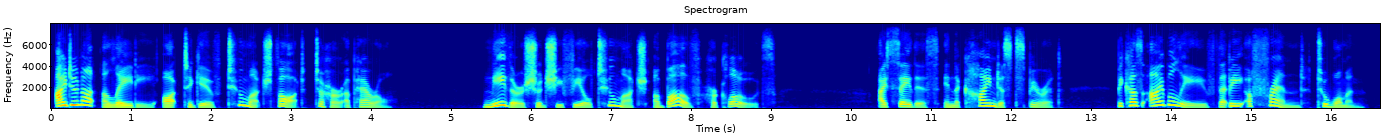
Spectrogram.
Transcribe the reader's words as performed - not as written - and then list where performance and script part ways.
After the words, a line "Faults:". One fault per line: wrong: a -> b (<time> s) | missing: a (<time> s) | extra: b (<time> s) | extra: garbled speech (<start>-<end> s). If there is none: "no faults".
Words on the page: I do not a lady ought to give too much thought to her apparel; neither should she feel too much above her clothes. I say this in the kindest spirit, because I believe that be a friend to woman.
I do not a lady ought to give too much thought to her apparel; neither should she feel too much above her clothes. I say this in the kindest spirit, because I believe that be a friend to woman.
Faults:
no faults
